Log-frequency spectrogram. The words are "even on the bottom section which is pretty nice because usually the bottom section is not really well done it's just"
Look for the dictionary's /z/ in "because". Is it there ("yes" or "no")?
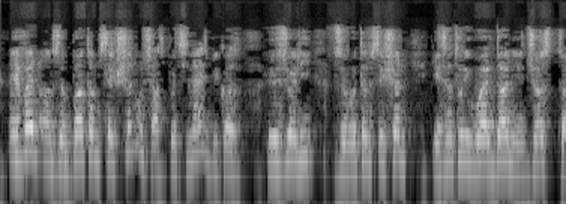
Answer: yes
